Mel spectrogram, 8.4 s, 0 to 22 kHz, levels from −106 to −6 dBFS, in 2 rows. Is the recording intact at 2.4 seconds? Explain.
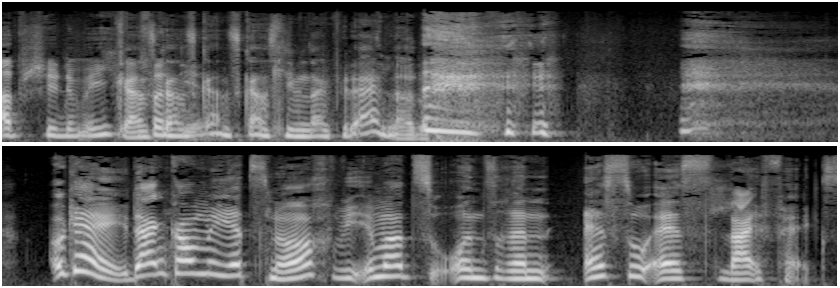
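Yes, the speech at 2.4 seconds is intact, with no dropout, click, distortion or other fault at that moment.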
